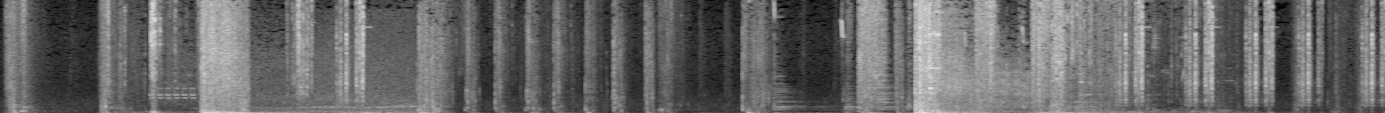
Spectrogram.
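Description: Rapid gunshots crack in short bursts.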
